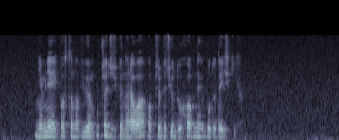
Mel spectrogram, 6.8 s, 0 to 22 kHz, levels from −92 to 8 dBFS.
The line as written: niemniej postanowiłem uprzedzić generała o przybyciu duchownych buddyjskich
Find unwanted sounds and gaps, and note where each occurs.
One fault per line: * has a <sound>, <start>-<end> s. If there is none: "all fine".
all fine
